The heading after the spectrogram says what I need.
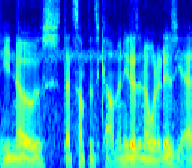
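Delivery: ordinary talk, nothing marked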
